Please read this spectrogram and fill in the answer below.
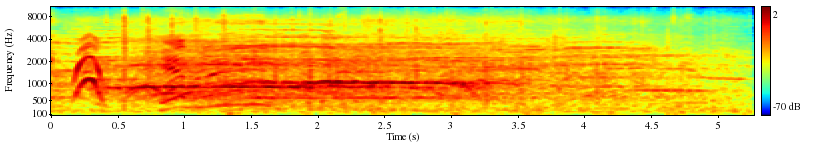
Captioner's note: cheering and applauding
